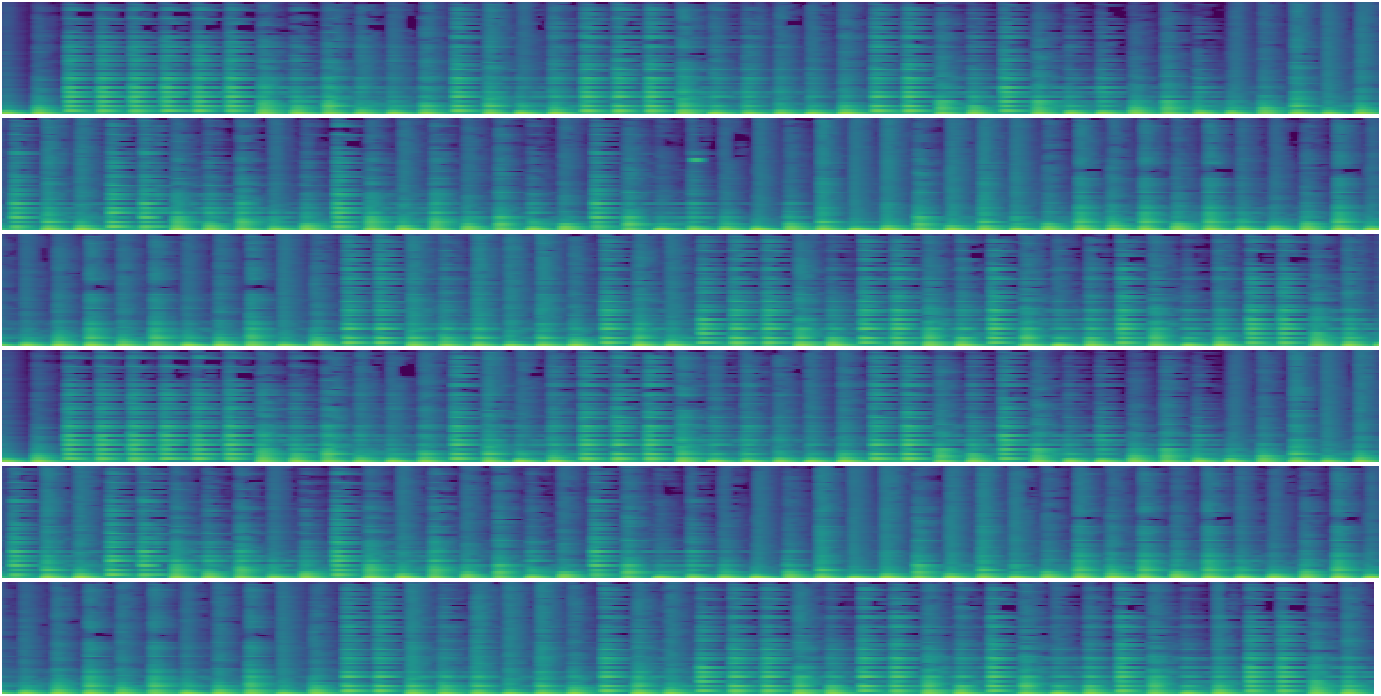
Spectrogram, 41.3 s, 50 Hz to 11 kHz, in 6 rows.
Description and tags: Arpeggiated Synth Delay
Microkorg preset sound, arpeggiated at 93bpm with slight delay, looped
93bpm, analog, A-note, arpeggiated, arpeggio, delay, echo, electronic, loop, microkorg, synth, synthesizer, vintage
